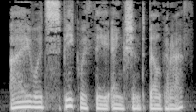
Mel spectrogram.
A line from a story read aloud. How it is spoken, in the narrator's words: the seeress said in her light, clear voice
